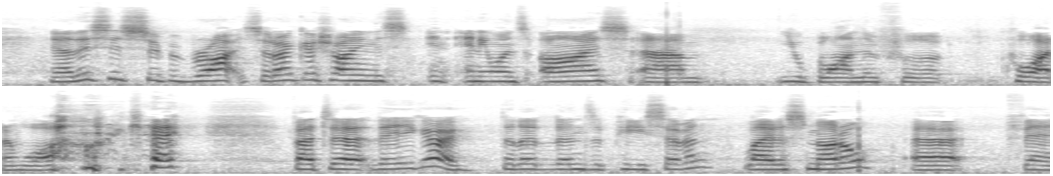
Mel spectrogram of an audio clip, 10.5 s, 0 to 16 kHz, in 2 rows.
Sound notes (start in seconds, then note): 5.5 laughs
